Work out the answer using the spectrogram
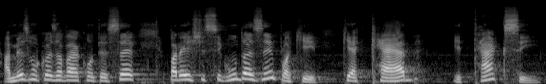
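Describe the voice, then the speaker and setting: Very animated at a moderate pace, the teacher has a medium-pitched, slightly mellow voice. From Amazonas, Brazil, she records a studio English lesson, repeating key terms and pausing to ask "ok?".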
